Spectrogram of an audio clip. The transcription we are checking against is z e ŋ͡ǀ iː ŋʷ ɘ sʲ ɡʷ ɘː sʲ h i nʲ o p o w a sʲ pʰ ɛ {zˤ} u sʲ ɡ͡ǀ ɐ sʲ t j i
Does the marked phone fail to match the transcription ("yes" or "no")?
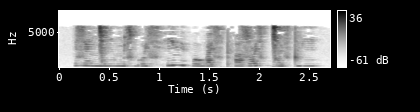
no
